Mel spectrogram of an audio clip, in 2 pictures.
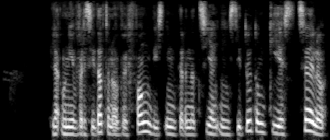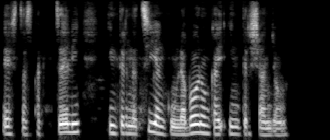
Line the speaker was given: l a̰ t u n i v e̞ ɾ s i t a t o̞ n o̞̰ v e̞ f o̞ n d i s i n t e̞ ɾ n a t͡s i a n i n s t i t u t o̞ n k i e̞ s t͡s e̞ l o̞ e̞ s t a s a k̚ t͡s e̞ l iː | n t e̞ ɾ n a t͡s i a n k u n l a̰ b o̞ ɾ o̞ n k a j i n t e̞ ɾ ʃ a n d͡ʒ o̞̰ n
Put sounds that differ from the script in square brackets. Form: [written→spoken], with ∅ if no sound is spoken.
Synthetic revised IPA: l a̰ [t→ʔ] u n i v e̞ ɾ s i t a t o̞ n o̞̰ v e̞ f o̞ n d i s i n t e̞ ɾ n a t͡s i a n i n s t i t u t o̞ n k i e̞ s t͡s e̞ l o̞ e̞ s t a s a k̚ t͡s e̞ l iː | n t e̞ ɾ n a t͡s i a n k u n l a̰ b o̞ ɾ o̞ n k a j i n t e̞ ɾ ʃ a n d͡ʒ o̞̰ n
